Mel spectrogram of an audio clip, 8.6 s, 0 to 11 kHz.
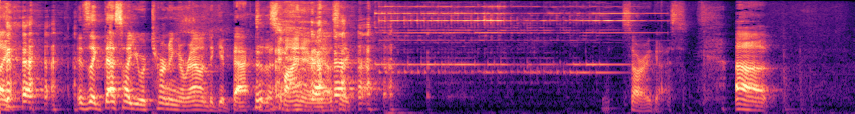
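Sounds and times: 
laughter: 0:00.0 - 0:00.8, 0:02.6 - 0:03.9
speech: 0:00.0 - 0:04.0, 0:06.3 - 0:06.8, 0:07.4 - 0:07.8
phone ringing with electronic trill: 0:02.8 - 0:07.0.

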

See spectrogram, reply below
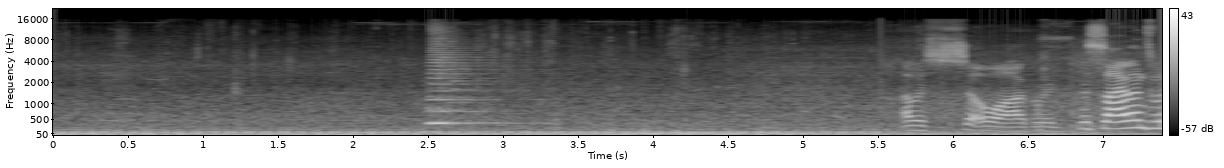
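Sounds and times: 
steady low traffic rumble: 0:00.0 - 0:07.3
car horn honk: 0:02.5 - 0:03.4
speech: 0:05.7 - 0:07.3.

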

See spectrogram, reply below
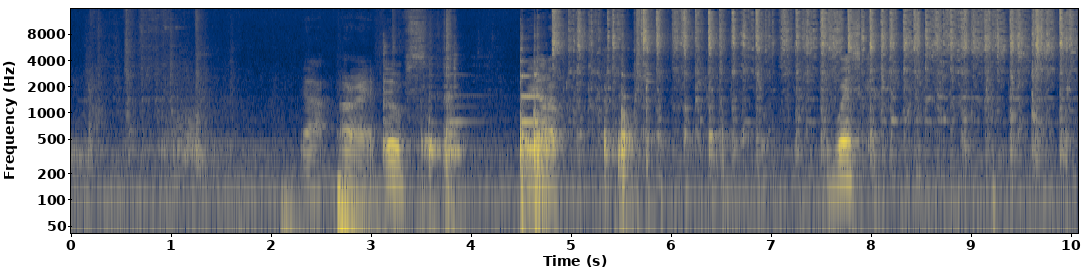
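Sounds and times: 
speech: 0:02.3 - 0:04.0, 0:07.7 - 0:08.0
whisk clinking and scraping against a bowl of flatbread pizza ingredients: 0:04.7 - 0:10.0.

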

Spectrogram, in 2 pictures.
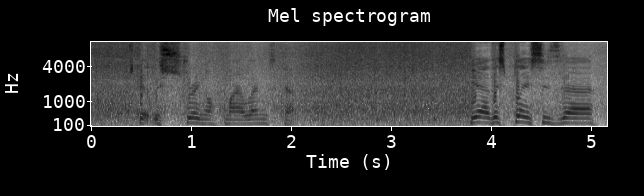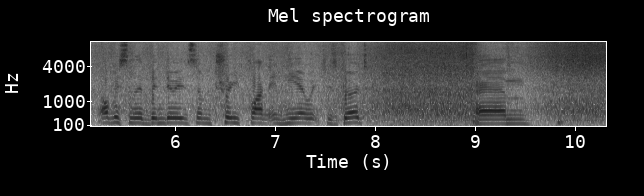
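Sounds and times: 
rushing waterfall: 0:00.0 - 0:10.3
speech: 0:00.5 - 0:02.5, 0:03.8 - 0:08.2, 0:09.0 - 0:09.9.

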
